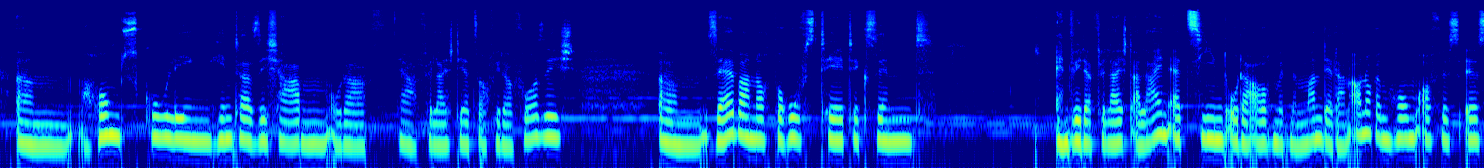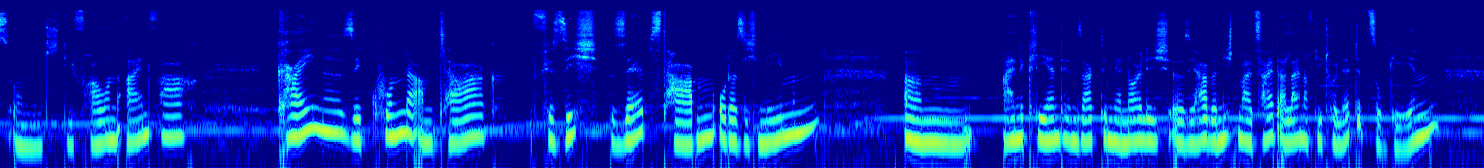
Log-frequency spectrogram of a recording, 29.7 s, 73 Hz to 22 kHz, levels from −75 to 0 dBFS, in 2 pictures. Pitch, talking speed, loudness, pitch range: 195 Hz, 130 wpm, -39 LUFS, 175-210 Hz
